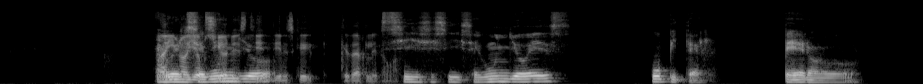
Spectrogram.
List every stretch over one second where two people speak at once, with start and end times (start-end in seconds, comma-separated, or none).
1.6-2.9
